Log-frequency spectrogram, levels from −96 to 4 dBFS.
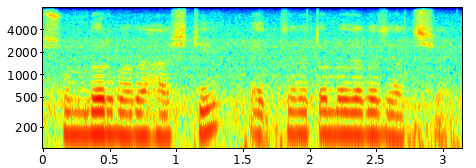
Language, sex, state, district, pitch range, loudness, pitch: Bengali, male, Tripura, West Tripura, 145-160 Hz, -15 LUFS, 155 Hz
